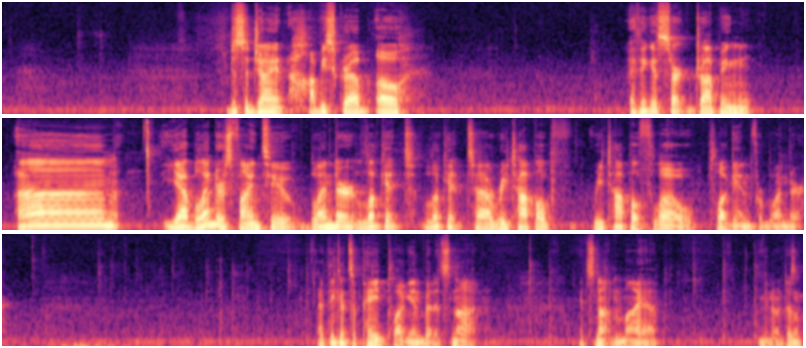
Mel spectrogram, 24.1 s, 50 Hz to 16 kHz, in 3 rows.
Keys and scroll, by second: 12.7 s.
